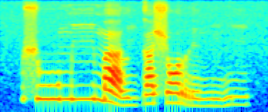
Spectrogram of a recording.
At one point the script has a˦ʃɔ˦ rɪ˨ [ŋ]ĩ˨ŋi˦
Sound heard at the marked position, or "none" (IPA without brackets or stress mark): ŋ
